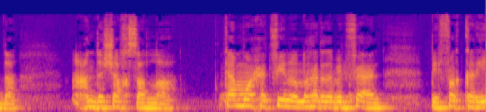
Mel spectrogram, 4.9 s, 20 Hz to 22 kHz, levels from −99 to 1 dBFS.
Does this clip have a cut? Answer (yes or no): no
